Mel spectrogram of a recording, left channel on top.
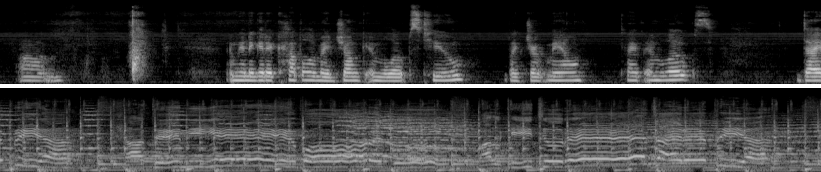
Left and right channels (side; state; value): both; different; correlation 0.01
